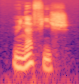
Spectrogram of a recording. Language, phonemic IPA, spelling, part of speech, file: French, /a.fiʃ/, affiche, noun / verb, Fr-affiche.ogg
- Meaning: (noun) 1. poster 2. placard 3. sign; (verb) inflection of afficher: 1. first/third-person singular present indicative/subjunctive 2. second-person singular imperative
